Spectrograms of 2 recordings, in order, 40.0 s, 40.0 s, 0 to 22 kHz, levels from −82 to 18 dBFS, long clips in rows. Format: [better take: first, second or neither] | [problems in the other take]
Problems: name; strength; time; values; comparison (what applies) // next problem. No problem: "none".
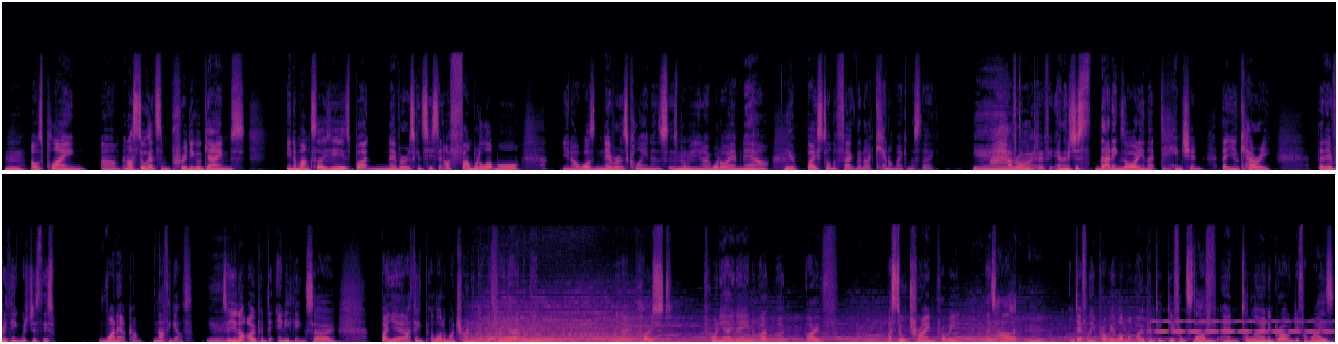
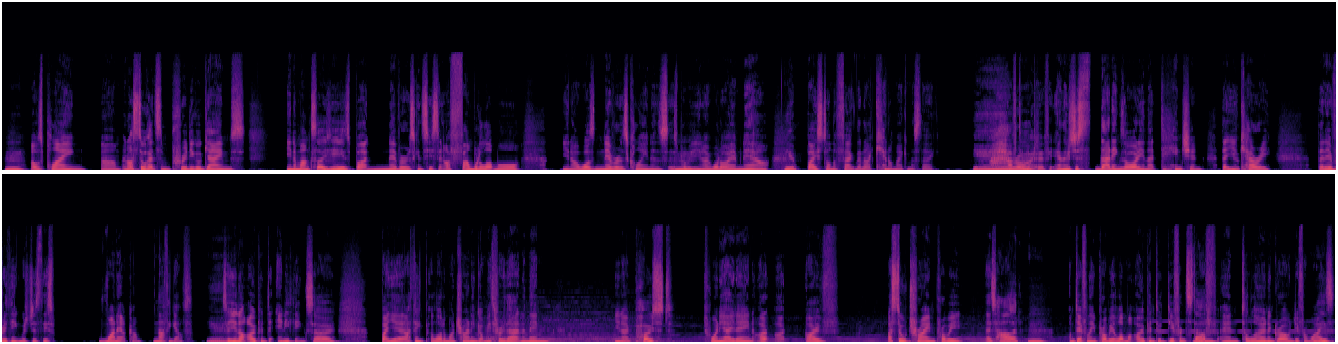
second | background music; loud; from 27 s on; 4 dB below the speech; faint in the second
